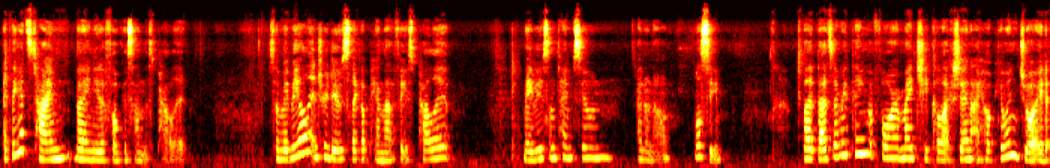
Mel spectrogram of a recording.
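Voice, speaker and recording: A woman's voice: fairly high pitch, darkish tone. A woman beauty vlogger talking casually and chattily through products, with conversational trailing asides. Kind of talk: casual product show-and-tell.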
